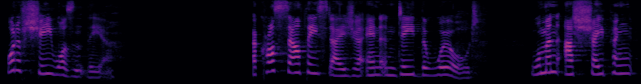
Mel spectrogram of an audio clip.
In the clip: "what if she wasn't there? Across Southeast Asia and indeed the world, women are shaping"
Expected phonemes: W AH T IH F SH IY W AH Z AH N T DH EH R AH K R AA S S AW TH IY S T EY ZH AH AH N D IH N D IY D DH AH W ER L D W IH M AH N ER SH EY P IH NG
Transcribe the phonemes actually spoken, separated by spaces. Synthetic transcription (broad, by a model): W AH T IH F SH IY W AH Z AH N DH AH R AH K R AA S S AW TH IY S T EY ZH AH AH N IH N D IY D DH AH W ER L D W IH M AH N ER SH EY P IH NG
